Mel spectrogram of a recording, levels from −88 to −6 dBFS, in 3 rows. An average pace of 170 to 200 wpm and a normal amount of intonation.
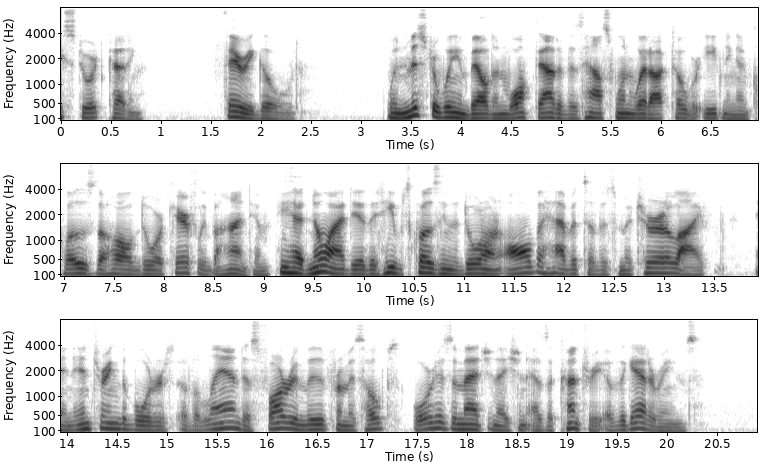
Yes: average, 185 wpm; average, 4.2 semitones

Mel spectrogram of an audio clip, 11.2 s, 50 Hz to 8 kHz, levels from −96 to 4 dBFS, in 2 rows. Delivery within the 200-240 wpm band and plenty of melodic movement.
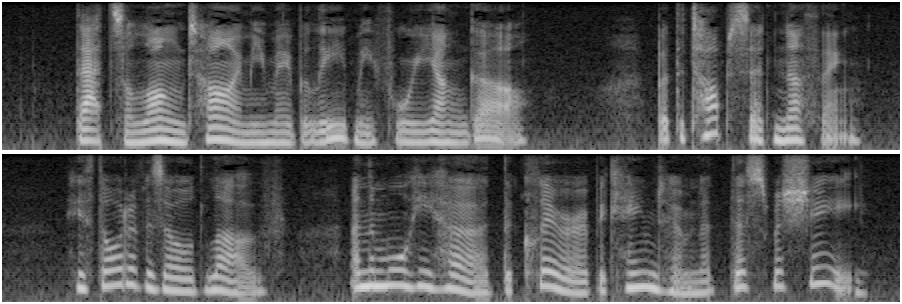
Yes: fast, 205 wpm; wide, 7.0 semitones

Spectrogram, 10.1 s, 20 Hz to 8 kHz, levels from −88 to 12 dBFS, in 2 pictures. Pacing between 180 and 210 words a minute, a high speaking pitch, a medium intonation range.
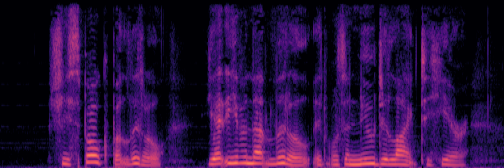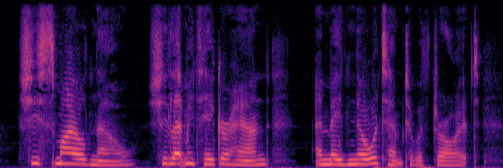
Yes: average, 185 wpm; high, 230 Hz; average, 3.5 semitones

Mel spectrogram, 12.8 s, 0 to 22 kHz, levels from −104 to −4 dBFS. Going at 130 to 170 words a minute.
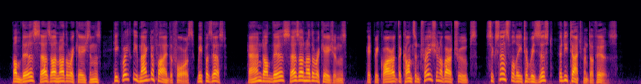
Yes: average, 160 wpm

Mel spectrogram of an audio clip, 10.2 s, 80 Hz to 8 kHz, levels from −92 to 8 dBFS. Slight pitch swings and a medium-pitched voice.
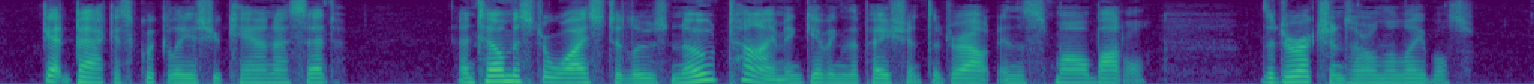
Yes: narrow, 1.7 semitones; medium, 150 Hz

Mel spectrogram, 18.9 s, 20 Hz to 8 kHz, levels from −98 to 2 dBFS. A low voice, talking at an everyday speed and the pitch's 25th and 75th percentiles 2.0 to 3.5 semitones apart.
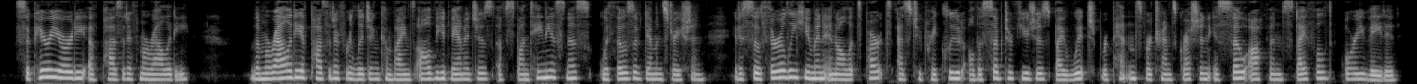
No: high, 195 Hz; average, 145 wpm; average, 2.8 semitones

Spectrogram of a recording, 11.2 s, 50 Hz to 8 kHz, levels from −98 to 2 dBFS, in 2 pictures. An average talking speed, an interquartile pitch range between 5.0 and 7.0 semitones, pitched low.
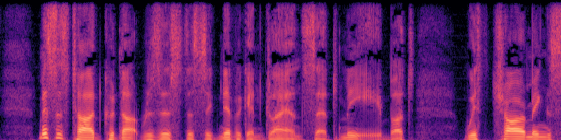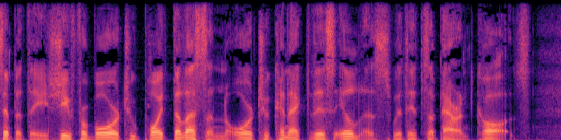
Yes: average, 155 wpm; wide, 5.4 semitones; low, 110 Hz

